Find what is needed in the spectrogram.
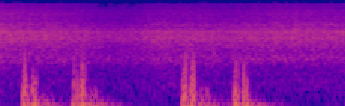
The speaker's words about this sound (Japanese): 聞こえますか、先輩？私の心臓の音。こんなにも私、ドキドキしているんですよ。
